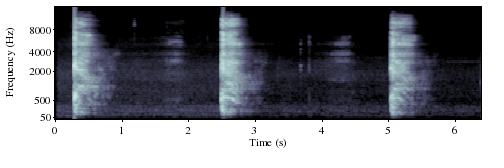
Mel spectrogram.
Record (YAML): three_cough_length: 6.4 s
three_cough_amplitude: 32768
three_cough_signal_mean_std_ratio: 0.24
survey_phase: beta (2021-08-13 to 2022-03-07)
age: 45-64
gender: Female
wearing_mask: 'No'
symptom_none: true
smoker_status: Ex-smoker
respiratory_condition_asthma: false
respiratory_condition_other: false
recruitment_source: REACT
submission_delay: 1 day
covid_test_result: Negative
covid_test_method: RT-qPCR
influenza_a_test_result: Negative
influenza_b_test_result: Negative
